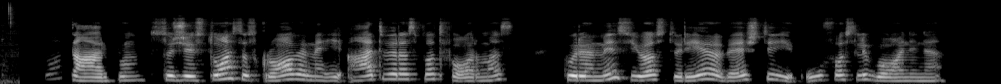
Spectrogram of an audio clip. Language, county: Lithuanian, Vilnius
